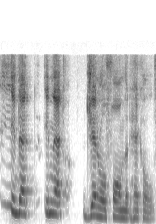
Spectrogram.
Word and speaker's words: Haeckel: All right, then let's go to, is it pronounced Haeckel? – Haeckel, yeah.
